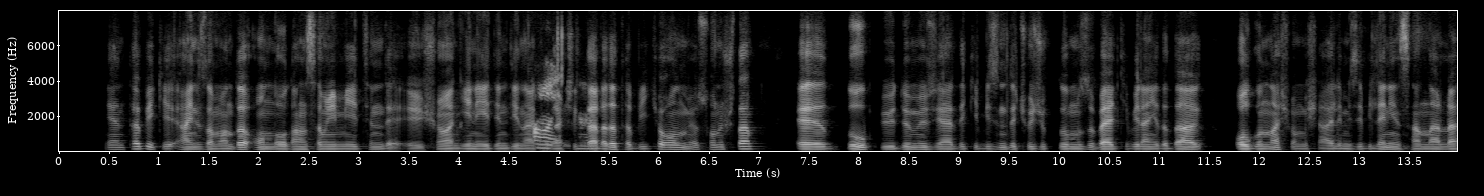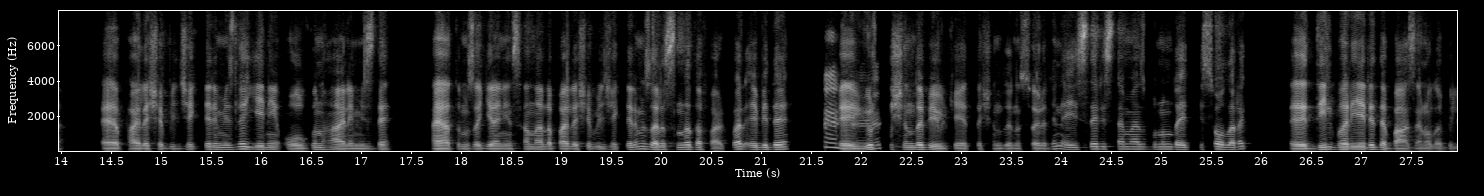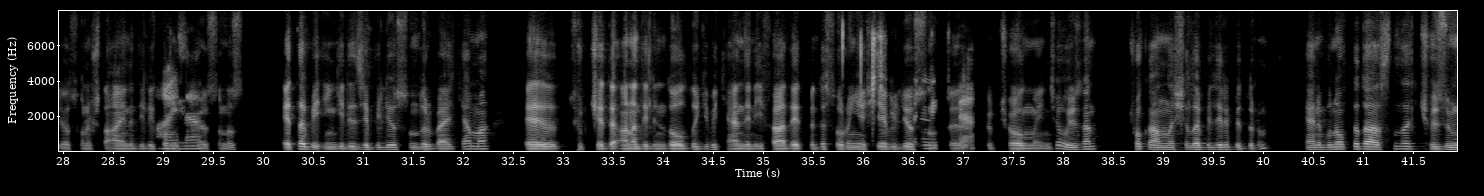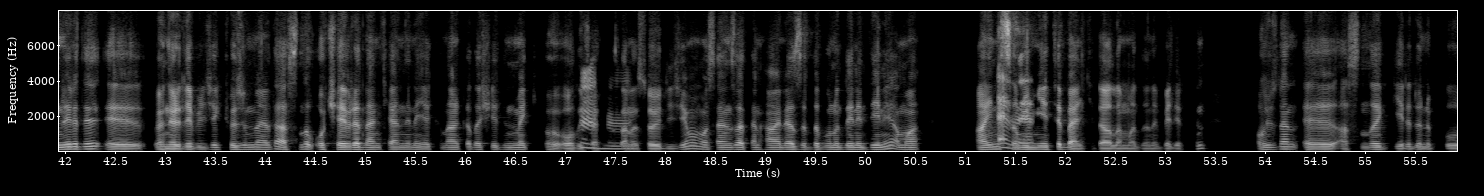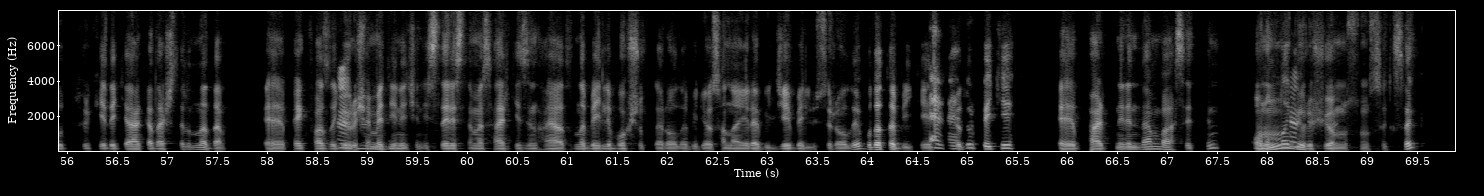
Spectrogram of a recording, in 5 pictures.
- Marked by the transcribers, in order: other background noise; tapping
- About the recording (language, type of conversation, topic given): Turkish, advice, Ailenden ve arkadaşlarından uzakta kalınca ev özlemiyle nasıl baş ediyorsun?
